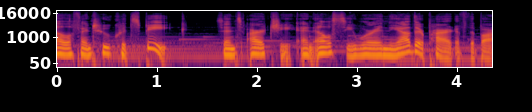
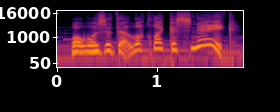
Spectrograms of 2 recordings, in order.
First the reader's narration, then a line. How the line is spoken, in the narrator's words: howled Nip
